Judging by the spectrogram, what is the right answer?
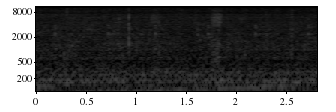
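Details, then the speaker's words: Sony SRF-M35 radio Walkman bought 2001: low steady hum with faint soft ticks, no crackle when turning the volume dial after a tiny dab of lithium grease on the control. "that crackling noise when I was moving this back and forth now stopped that's a very quick fix there"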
